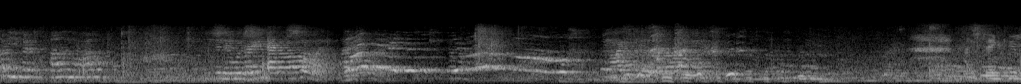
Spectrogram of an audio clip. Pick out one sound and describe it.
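Several women talk and chatter nearby.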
